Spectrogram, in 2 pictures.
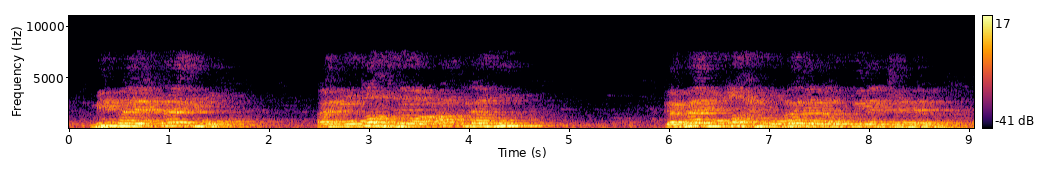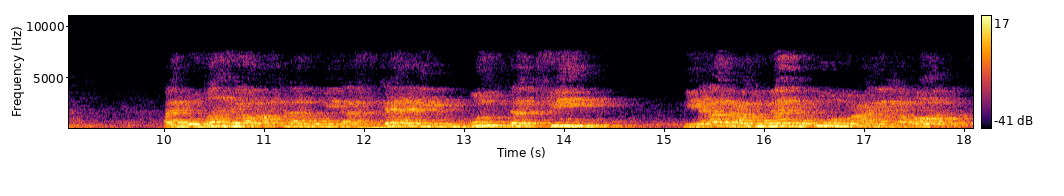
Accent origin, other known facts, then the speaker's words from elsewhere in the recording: Egypt; اللهم احفظ بلدنا مصر وسائر بلاد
